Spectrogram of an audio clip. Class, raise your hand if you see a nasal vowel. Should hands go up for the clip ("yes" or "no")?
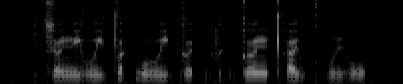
no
